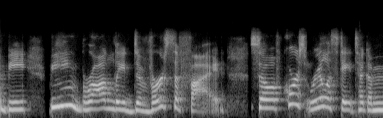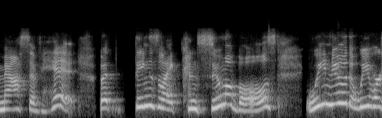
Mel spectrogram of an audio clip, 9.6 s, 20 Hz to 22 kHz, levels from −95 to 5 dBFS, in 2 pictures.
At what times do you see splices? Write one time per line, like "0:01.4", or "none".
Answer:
0:03.8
